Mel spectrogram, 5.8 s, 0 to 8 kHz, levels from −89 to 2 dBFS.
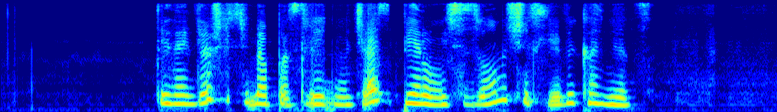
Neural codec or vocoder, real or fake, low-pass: codec, 16 kHz in and 24 kHz out, 0.6 kbps, FireRedTTS-2 codec; fake; 7.2 kHz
